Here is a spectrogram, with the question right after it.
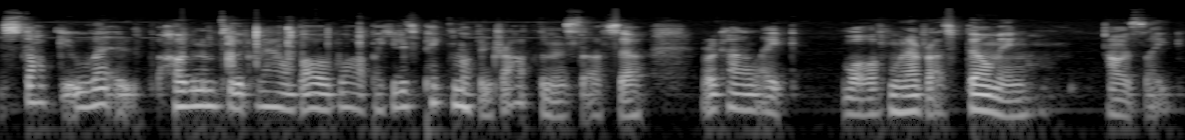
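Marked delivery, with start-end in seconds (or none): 0.0-2.7 raised, high-pitched mock yelling; retold scream. Kid protesting during the fight, high retold scream. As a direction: imitate someone yelling out, pitched up. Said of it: "this kid would scream saying".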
